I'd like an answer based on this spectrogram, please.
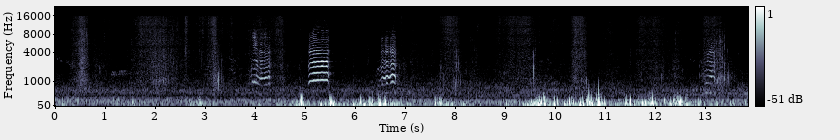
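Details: Young kid goat brought freshly cut grass, calling eagerly for food: several wavering, nasal bleats spaced a second or so apart, then one more near the end, over low rumbling background noise.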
